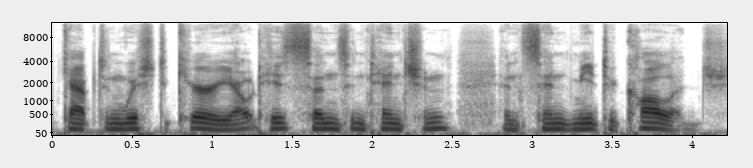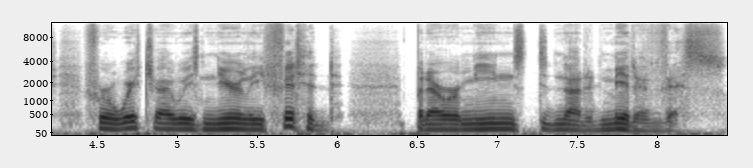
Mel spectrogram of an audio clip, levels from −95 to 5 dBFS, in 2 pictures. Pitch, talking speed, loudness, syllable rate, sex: 120 Hz, 200 wpm, -18 LUFS, 4.9 syllables/s, male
